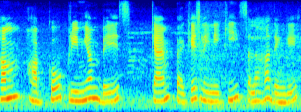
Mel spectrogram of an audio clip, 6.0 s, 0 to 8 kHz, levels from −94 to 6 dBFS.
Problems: constant background noise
